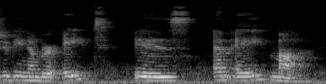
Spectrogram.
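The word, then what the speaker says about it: 麥: on the list is mac in english it's pronounced with the mac right in cantonese is pronounced the low tone ma there's that slight k sound at the end can you hear it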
